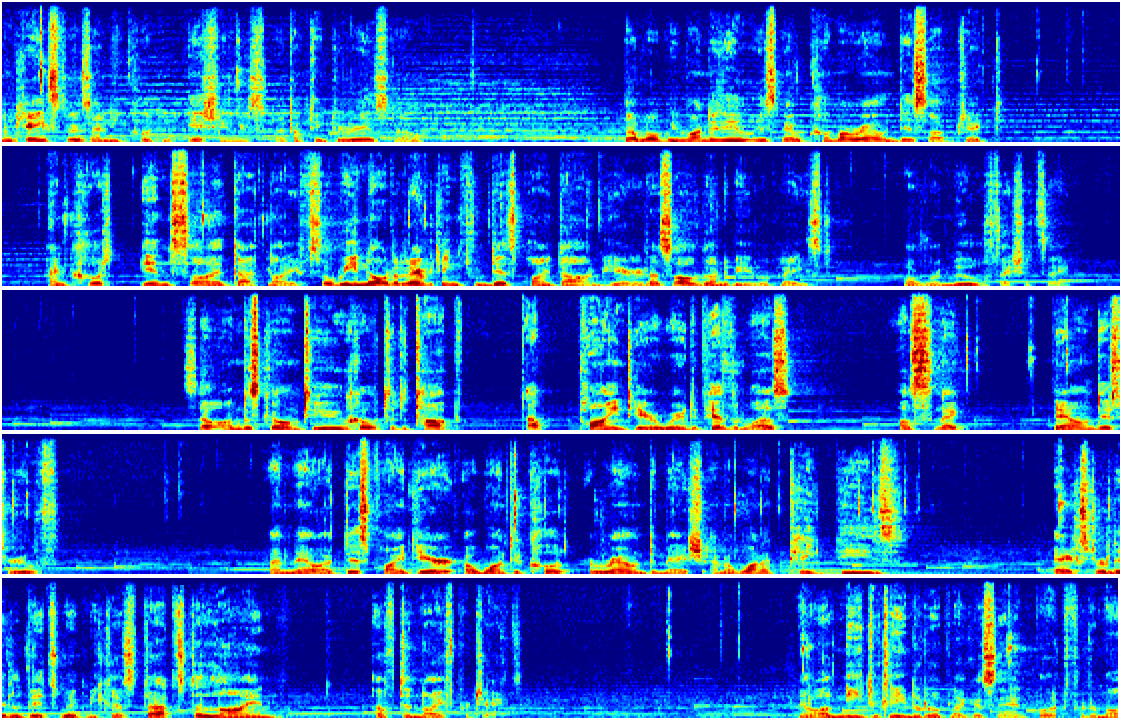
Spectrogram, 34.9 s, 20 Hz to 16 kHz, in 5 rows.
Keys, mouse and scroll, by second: 0.7 click, 1.2 middle click, 1.5 Tab, 1.8-2.2 scroll up 2, 2.2-5.0 middle drag, 5.0 click, 5.3-6.6 middle drag, 6.6 shift+click, 7.2 shift+click, 7.5-9.5 middle drag, 9.5 click, 10.0 click, 10.6 click, 11.3 click, 12.0 scroll up 1, 12.3 middle click, 12.7 scroll down 1, 12.9 middle click, 13.7-14.0 scroll up 1, 14.0-14.4 scroll down 1, 14.4-20.0 middle drag, 20.0 click, 20.5 shift+click, 21.0 shift+click, 22.0 shift+click, 22.3-22.7 middle drag, 22.7 scroll up 2, 23.0-24.3 middle drag, 24.3 ctrl+click, 24.8 middle click, 25.7 shift+click, 26.3 shift+click, 26.6 shift+click, 26.9-27.9 middle drag, 27.9 shift+click, 31.0-32.5 middle drag, 32.5 shift+click, 33.5-34.9 middle drag.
